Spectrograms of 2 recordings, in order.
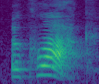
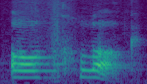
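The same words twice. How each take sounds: First: The first vowel is a reduced uh sound. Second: The first vowel is a full O sound. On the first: The speaker calls it right. "So we say o'clock" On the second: The speaker calls it wrong. "We don't say o'clock"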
